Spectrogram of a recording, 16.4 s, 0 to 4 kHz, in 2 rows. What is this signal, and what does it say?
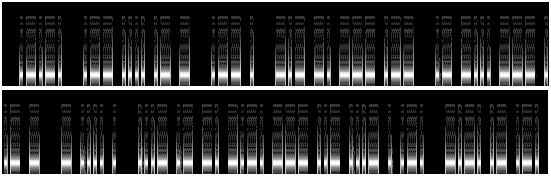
Morse code, heard as a keyed tone, about 25 wpm, 550 Hz. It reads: <AR> WHAT WE KNOW ABOUT THE VANCOUVER CAR
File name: podcast / News headlines-1x-25x25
